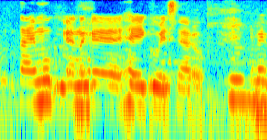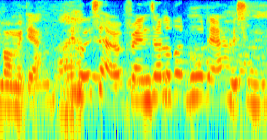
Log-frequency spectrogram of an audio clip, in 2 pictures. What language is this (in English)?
Assamese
